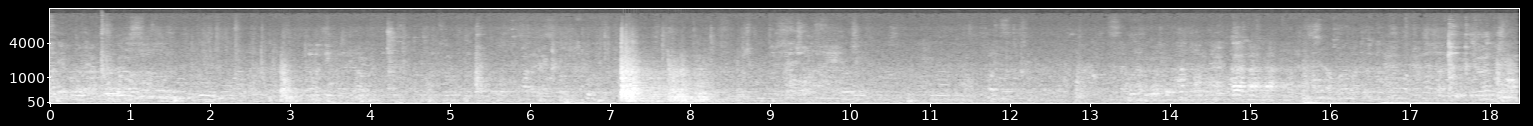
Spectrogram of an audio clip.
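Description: Men talk and laugh nearby.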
